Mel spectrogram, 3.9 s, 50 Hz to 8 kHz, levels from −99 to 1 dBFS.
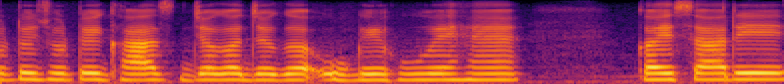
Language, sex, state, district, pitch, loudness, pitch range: Hindi, female, Uttar Pradesh, Etah, 215 Hz, -15 LUFS, 205-220 Hz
